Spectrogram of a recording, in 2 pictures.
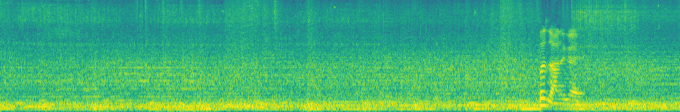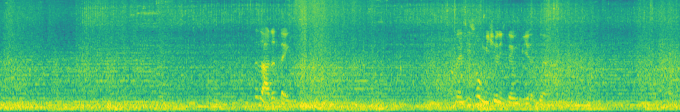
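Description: A tank engine rumbles and its tracks clank steadily.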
